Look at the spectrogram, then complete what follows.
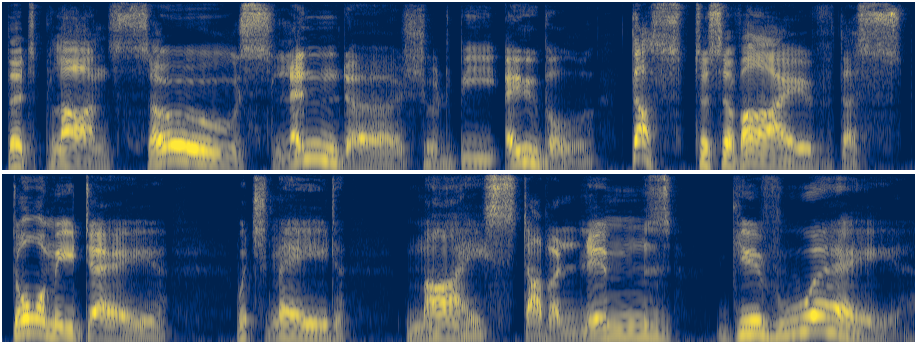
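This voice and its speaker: A man's voice: mid-range voice, very animated, drawn-out words. A man voicing an aged, proud and stubborn oak tree in a verse fable, speaking in a ponderous, bewildered way. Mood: puzzled. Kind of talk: storybook verse reading.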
